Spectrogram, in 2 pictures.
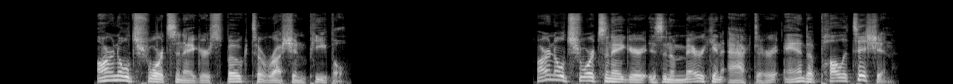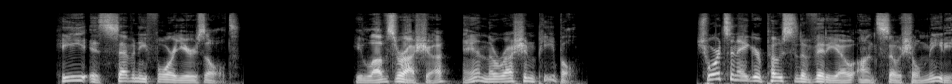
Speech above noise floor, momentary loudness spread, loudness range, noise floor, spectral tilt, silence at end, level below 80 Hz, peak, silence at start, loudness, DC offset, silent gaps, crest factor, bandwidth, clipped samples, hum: over 76 dB; 10 LU; 3 LU; under -90 dBFS; -4 dB/octave; 0 s; -42 dBFS; 0 dBFS; 1 s; -14 LUFS; under 0.1%; 3.53-5.33 s, 9.00-10.09 s, 11.99-13.06 s, 15.43-16.50 s; 16 dB; 12 kHz; under 0.1%; none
